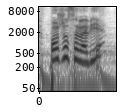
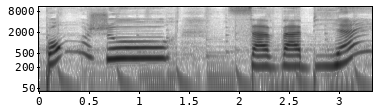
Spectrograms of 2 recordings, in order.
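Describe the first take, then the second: First: The phrase is spoken quickly. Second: The phrase is spoken slowly. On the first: "d'une façon rapide" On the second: "d'un débit, d'un rythme lent"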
